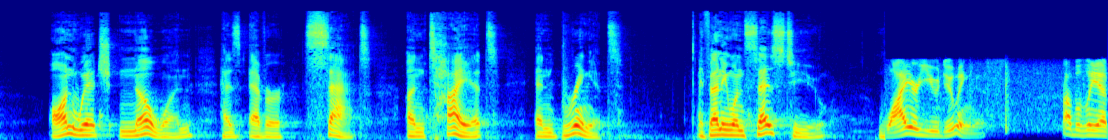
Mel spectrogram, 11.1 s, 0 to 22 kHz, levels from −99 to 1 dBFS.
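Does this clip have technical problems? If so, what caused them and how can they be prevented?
Yes. From 8.86 s to the end, the input likely switched to a poorer device: with no gap at the switch, the speech loses everything above 3.8 kHz, drops about 5 dB, and picks up new background noise roughly 30 dB down. Locking the recording to one fixed input device prevents this.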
